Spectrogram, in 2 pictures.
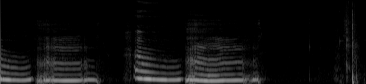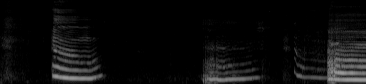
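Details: A male Boxer named Riley asks for attention with long tonal moans, each held for about a second and a half and falling at the end, separated by quiet gaps and a faint rustle midway.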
